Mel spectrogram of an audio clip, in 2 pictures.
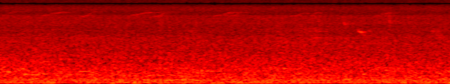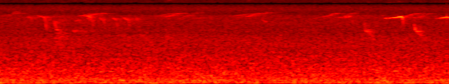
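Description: Small birds chirping: short high calls that slide downward, several in a row from about halfway through and one louder near the end, over a steady rushing background noise.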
